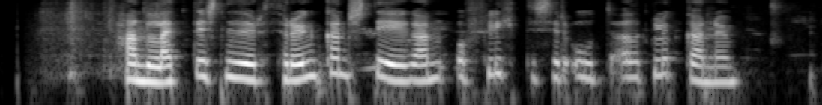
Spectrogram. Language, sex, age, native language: Icelandic, female, 30-39, Icelandic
